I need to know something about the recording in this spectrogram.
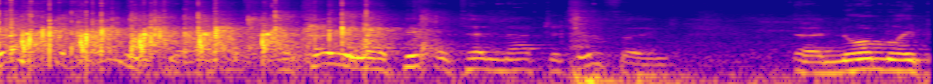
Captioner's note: applause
